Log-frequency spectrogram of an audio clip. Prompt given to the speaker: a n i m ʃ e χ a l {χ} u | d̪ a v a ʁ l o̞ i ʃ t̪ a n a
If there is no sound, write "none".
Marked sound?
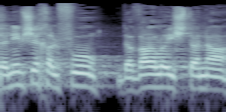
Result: f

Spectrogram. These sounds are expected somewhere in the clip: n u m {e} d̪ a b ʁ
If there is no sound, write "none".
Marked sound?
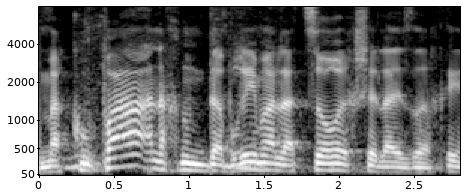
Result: e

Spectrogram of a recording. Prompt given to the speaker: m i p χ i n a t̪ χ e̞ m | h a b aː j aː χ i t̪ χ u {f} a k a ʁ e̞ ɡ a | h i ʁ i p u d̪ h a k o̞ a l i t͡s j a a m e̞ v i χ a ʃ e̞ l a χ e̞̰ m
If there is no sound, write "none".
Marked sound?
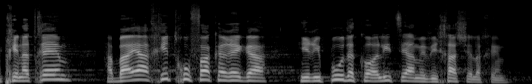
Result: f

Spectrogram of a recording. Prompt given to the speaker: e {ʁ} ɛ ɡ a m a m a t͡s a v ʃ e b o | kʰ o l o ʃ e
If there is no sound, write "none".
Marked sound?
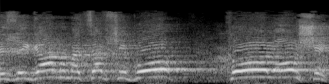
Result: z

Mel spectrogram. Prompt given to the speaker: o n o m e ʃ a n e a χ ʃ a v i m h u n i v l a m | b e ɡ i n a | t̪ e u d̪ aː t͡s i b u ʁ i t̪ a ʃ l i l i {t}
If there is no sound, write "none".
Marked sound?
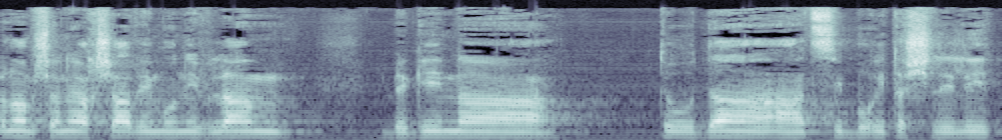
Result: t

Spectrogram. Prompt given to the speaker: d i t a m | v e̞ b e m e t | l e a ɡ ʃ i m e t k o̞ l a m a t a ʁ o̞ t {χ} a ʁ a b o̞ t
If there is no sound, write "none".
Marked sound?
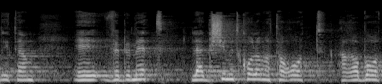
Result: h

